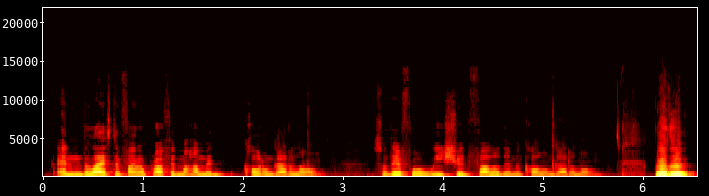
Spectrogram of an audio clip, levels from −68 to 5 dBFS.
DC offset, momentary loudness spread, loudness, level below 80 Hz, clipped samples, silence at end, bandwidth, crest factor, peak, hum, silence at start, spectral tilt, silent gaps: under 0.1%; 15 LU; -18 LUFS; -52 dBFS; under 0.1%; 0.05 s; 11.5 kHz; 18 dB; 0 dBFS; none; 0.15 s; -7.5 dB/octave; none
